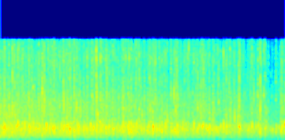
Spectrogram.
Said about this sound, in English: And so I know we're doing a lot of applauding. I think that it's important to do one more time as we welcome Michelle Norris up here to share in a little bit of conversation.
